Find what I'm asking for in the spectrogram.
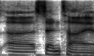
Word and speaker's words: Sentai: It's pronounced Hentai? – Yeah, no, it's pronounced Sentai.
